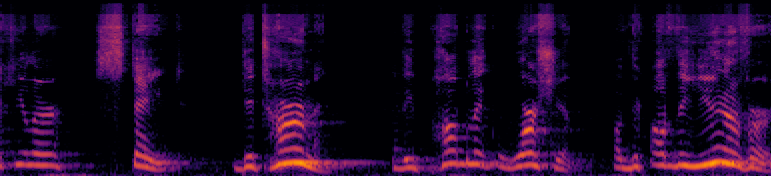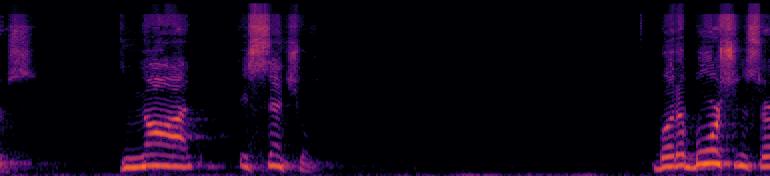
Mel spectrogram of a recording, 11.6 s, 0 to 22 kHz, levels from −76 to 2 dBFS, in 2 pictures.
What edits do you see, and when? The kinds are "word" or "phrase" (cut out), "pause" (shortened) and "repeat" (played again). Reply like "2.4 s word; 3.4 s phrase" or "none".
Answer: 2.9 s word; 4.8 s word; 6.7 s word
